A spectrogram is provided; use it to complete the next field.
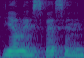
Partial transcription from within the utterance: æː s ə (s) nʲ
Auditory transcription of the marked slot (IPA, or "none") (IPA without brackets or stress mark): none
